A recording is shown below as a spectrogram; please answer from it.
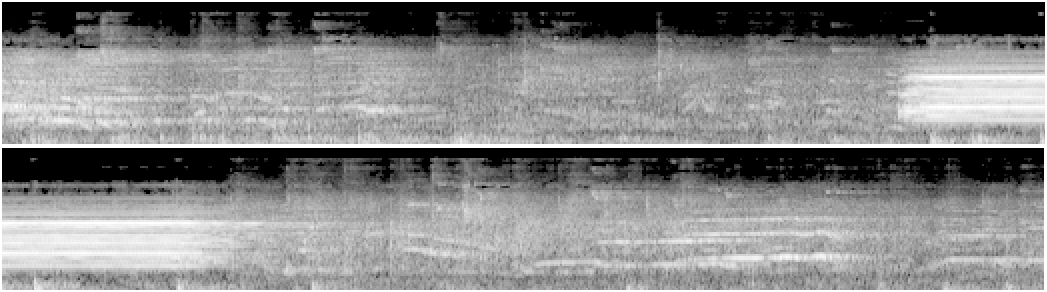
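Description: Gym scoreboard horn sounds one steady blast of about two seconds, beginning about six seconds in: the end-of-period signal as the game clock hits zero. Around it a basketball is dribbled on the hardwood court under voices echoing in the gym.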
